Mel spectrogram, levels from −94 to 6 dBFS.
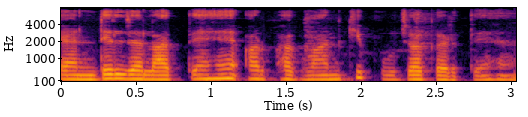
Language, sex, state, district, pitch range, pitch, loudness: Hindi, female, Bihar, Purnia, 155-175 Hz, 165 Hz, -18 LUFS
